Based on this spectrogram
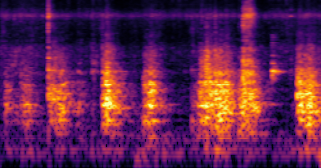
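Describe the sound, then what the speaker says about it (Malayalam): Onions and green chilies being sautéed in a pan for a mushroom masala, with a utensil scraping and knocking against the pan in steady, repeated close strokes and no voices. "സവാളയും പച്ചമുളകും ചേർത്തിട്ട് നന്നായി വഴറ്റിയെടുക്കാം."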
